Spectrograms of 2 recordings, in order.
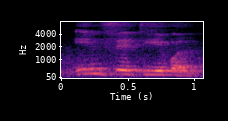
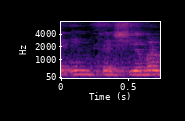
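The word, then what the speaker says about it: insatiable: इनसेटिएबल, इसको बोलते वैसे इनसेशिएबल बोलते हैं, मैं बोल रहा हूँ इनसेशिएबल जो सही प्रोनाउंसिएशन है।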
